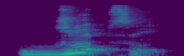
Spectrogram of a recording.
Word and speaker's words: Jypsi: pretty sure I seen something called Gypsy and by the way it's spelled JY PSI I like that Gypsy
